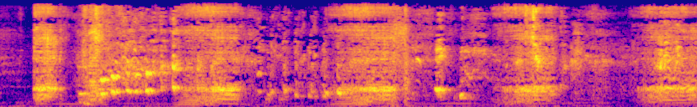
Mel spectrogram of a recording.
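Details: Man snoring during sleep while friends prank him; snoring.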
